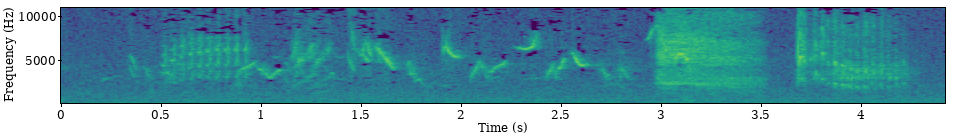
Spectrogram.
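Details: Male Black-bellied Starling singing his usual song, which later includes mimicry of Brown-hooded Kingfisher and Fork-tailed Drongo. Rapid, high, scratchy warbled notes tumble in a run, broken by a loud rushing burst near the end.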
